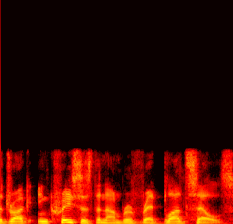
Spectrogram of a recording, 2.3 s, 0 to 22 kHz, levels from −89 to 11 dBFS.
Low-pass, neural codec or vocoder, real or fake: 7.2 kHz; none; real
